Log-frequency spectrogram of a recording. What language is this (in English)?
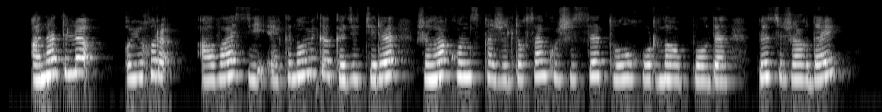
Kazakh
